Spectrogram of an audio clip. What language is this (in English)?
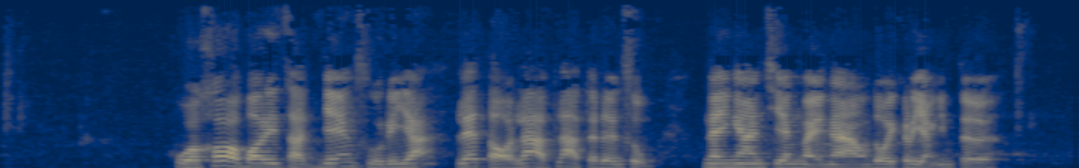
Thai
